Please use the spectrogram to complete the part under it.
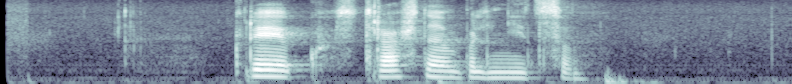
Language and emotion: Russian, neutral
